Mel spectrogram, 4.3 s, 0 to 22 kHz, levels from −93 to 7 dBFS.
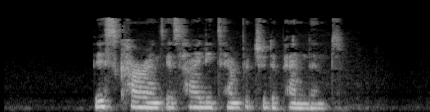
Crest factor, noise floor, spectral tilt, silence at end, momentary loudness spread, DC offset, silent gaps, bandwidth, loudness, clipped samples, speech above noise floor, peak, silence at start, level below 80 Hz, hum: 16 dB; -70 dBFS; -5 dB/octave; 0.9 s; 9 LU; under 0.1%; none; 11.5 kHz; -22 LUFS; under 0.1%; 49 dB; -8 dBFS; 0.95 s; -58 dBFS; none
